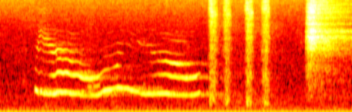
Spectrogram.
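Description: A single long, drawn-out cat meow wavers in pitch for a few seconds, followed by a quick series of sharp clicks and a brief hissy burst. No one speaks.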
